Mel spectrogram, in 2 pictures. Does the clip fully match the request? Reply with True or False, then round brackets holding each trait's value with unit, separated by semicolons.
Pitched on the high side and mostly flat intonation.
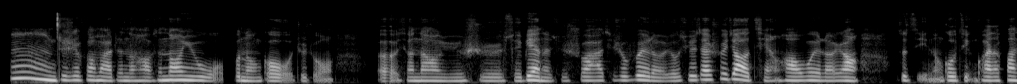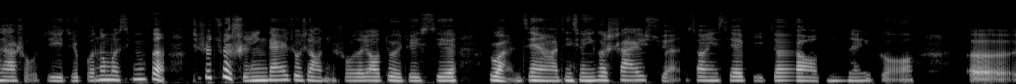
False (180 Hz; 2.1 semitones)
